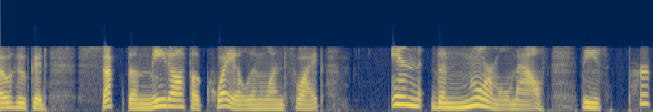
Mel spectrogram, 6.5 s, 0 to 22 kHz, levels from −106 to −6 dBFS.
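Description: Nothing stood out on listening to this telephone-band speech recording.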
